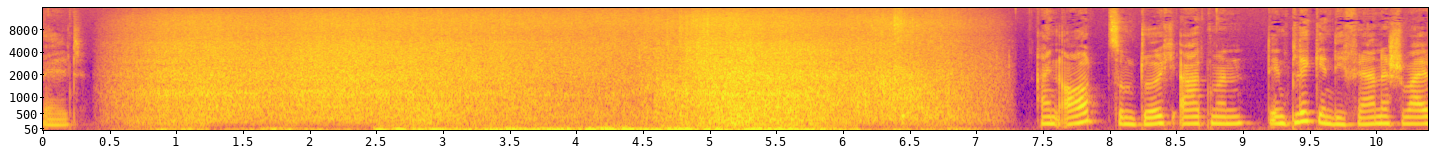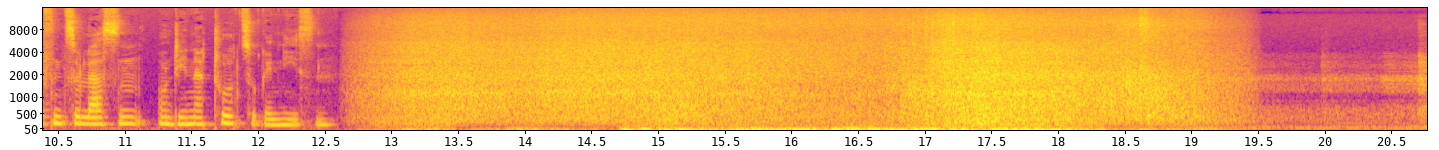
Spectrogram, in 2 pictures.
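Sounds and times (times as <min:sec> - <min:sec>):
speech: 0:00.0 - 0:00.5, 0:07.5 - 0:13.0
ocean waves crashing on the shore: 0:00.4 - 0:07.3, 0:12.6 - 0:19.5.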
